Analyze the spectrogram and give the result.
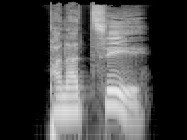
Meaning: synonym of Allheilmittel (“panacea”)
- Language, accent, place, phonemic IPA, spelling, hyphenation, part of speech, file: German, Germany, Berlin, /panaˈtseː(ə)/, Panazee, Pa‧n‧a‧zee, noun, De-Panazee.ogg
